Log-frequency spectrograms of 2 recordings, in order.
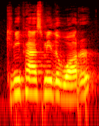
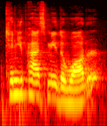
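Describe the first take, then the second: First: The pitch climbs upward at the end. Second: The pitch climbs upward at the end.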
